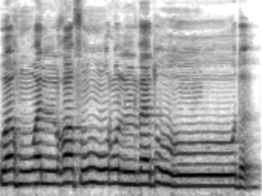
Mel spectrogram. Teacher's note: وَهُوَ الْغَفُورُ الْوَدُودُ، غفور غین کو بھی اور را کو بھی دونوں کو پر کر کے پڑھنا ہے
